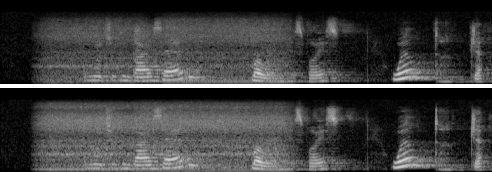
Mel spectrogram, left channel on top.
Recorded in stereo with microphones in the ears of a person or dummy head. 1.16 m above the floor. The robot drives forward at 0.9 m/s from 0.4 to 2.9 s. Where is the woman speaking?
5° right (ahead or behind), 3.5 m.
